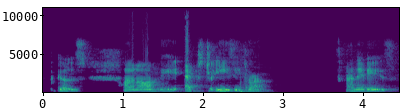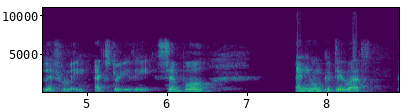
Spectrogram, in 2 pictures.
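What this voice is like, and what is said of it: Hoarse, fading voice. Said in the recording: “Losing my voice here. ... I guess I'm doing too much talking and now my voice is completely going.”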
